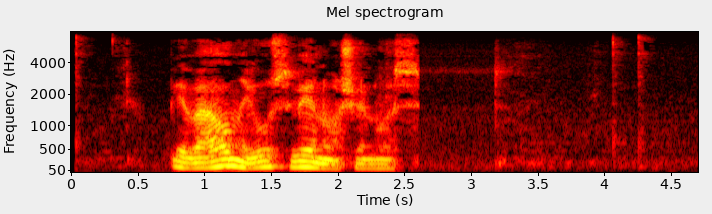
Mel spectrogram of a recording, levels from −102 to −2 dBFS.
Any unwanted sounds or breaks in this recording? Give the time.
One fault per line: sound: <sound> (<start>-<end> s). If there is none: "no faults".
no faults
